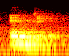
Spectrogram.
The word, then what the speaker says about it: ended: And this one, if it ends in da before the ed, the base form, da here, da and da, all you have to do is to also pronounce it as id. Ended, ended, ended, decided, decided, decided, needed, needed, needed.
